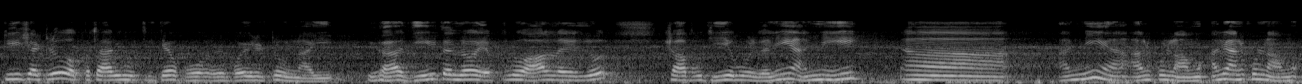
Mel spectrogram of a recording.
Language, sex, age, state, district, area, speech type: Telugu, female, 60+, Andhra Pradesh, Nellore, urban, spontaneous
